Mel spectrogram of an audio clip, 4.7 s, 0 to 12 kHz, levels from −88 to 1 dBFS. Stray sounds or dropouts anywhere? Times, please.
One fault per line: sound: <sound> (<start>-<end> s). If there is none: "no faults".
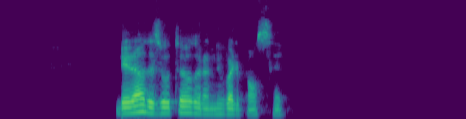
no faults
